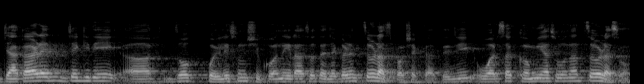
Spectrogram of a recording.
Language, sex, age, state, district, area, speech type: Goan Konkani, male, 18-30, Goa, Tiswadi, rural, spontaneous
